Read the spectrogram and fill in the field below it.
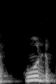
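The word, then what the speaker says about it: could: के एफ से पहले एल आता है तो एल साइलेंट रहता है क्या पढ़ते हैं शड पढ़ते हैं वड पढ़ते कुड पढ़ते हैं ठीक यह थी उचार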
